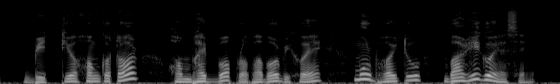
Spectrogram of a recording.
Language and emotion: Assamese, fearful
